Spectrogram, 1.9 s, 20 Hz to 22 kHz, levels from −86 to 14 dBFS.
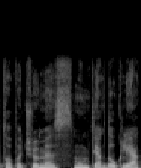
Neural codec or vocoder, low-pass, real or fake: none; 14.4 kHz; real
